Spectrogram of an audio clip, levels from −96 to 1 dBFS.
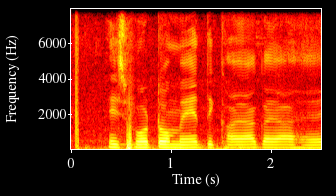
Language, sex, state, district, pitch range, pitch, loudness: Hindi, male, Haryana, Charkhi Dadri, 160-165 Hz, 165 Hz, -16 LUFS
